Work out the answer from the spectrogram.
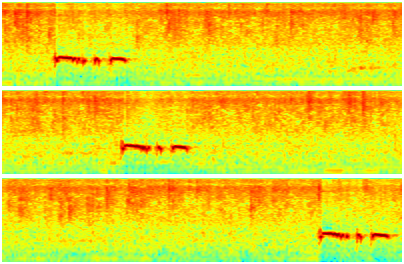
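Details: White zebra dove singing loudly in manggung style, a lure song that calls rivals: three cooing phrases spaced five to six seconds apart, each a smooth note breaking into short stutters, with a faint patter behind.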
